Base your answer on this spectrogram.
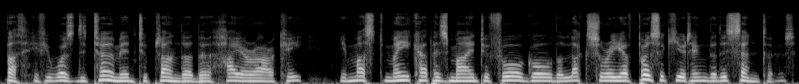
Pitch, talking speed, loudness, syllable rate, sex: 160 Hz, 175 wpm, -17 LUFS, 5.1 syllables/s, male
